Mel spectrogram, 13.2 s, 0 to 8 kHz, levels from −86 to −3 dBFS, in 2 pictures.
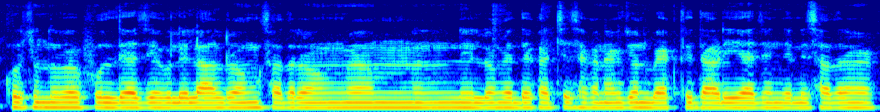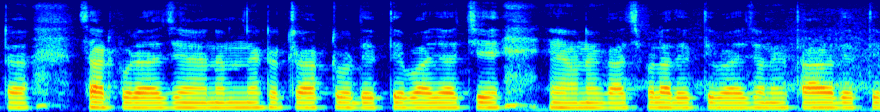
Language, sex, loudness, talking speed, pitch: Bengali, male, -28 LUFS, 195 wpm, 130 Hz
